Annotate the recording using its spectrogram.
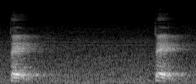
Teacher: Y hay idiomas que tienen bien claro cuando uno pronuncia, dependiendo de la posición, T con el ápice de la lengua detrás de los dientes, T y T, T con el ápice de la lengua en los alveolos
